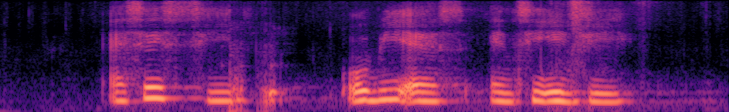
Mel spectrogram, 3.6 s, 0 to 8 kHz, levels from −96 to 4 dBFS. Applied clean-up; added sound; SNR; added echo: neural separator model SepFormer DNS4.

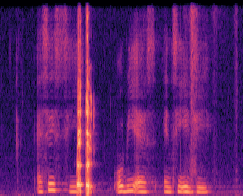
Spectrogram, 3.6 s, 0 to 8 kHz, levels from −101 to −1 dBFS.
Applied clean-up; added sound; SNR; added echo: none; Burping, eructation; -4 dB; reverberation time 0.7 s.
